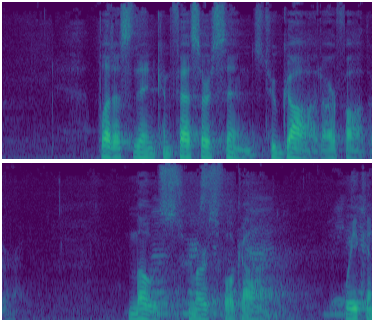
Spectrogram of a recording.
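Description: A man reads aloud, his voice echoing in a large hall.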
